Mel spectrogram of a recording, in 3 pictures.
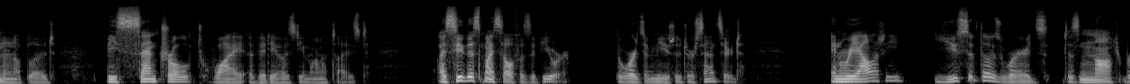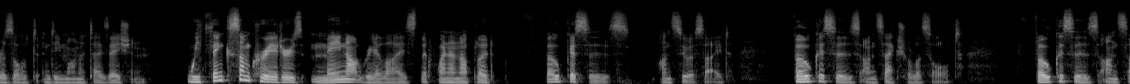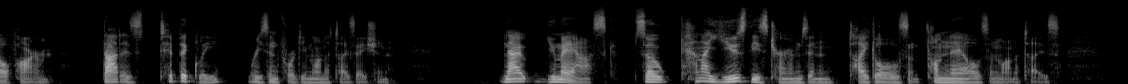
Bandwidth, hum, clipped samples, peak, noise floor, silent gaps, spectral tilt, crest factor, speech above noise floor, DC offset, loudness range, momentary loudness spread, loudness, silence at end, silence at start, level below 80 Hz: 16 kHz; none; under 0.1%; -6 dBFS; -76 dBFS; none; -4.5 dB/octave; 24 dB; 48 dB; under 0.1%; 6 LU; 16 LU; -28 LUFS; 0.7 s; 0 s; -54 dBFS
